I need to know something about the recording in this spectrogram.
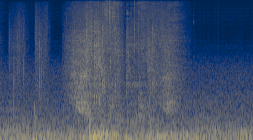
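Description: A heavy metal door slides shut with a rumbling whoosh.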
